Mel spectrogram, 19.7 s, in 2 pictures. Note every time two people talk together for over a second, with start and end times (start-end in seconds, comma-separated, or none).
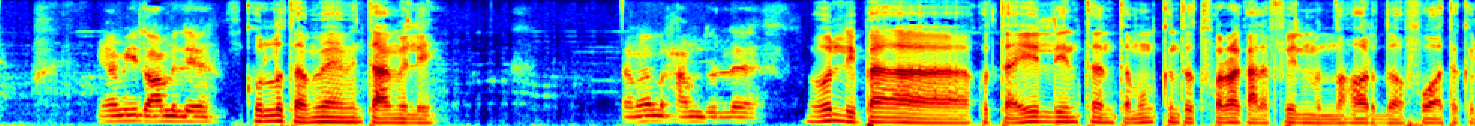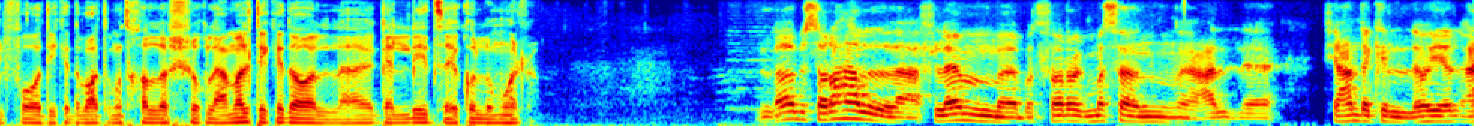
none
